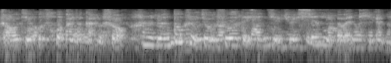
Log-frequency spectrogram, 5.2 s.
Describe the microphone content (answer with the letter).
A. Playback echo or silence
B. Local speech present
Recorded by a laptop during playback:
A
